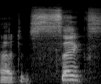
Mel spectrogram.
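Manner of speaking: high, soft, cracking voice.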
